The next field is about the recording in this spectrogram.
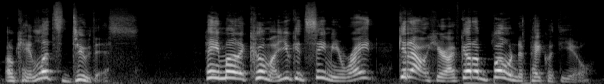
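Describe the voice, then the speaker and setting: Guy playing a anxious earnest high school boy in a game, high voice, very animated. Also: moderate pace, faint music behind. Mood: nervous resolve. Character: earnest, anxious teenage schoolboy, narrating his own story. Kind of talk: fan voice acting of a visual novel game.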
